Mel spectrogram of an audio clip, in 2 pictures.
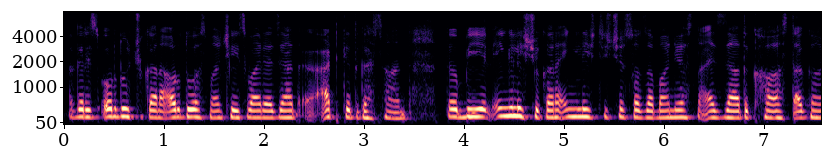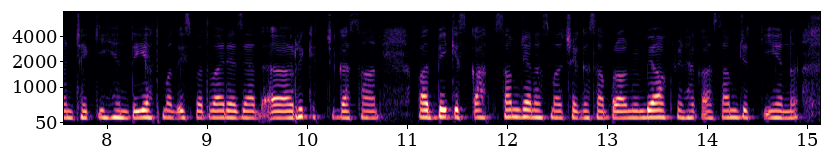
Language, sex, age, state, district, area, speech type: Kashmiri, female, 18-30, Jammu and Kashmir, Budgam, rural, spontaneous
